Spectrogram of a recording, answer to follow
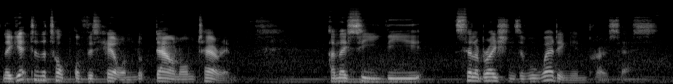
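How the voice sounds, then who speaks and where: Bright-voiced British man recapping a game. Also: medium pitch, lively intonation, normal speed, low-quality recording. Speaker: game master recapping a session. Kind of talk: casual storytelling recap of a tabletop role-playing game. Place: outdoors, on a bench by a house. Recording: outdoor webcam with background noise.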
